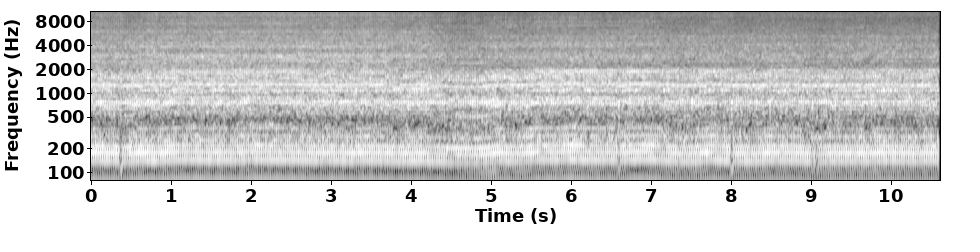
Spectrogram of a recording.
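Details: Honeywell HW2000i 2000-watt inverter generator, circa 2002, hard starter, under a 1500-watt load: steady, even drone holding one speed with no hunting or surging; hertz and voltage rock solid, runs well.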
